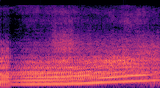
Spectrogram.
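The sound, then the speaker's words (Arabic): A McLaren super sport car's engine revs up steadily in Dubai in summer, its throaty pitch climbing smoothly over a couple of seconds, loud, with no voices. “حاسس حالي راكب كامري المكلارن دوس”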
